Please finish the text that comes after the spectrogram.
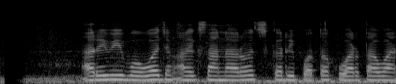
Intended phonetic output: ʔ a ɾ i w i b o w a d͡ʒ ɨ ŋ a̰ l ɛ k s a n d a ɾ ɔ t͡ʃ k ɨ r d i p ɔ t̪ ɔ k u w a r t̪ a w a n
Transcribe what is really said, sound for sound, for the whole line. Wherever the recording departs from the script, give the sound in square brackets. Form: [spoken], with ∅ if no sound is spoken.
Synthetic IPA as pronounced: ʔ a ɾ i w i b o w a d͡ʒ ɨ ŋ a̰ l ɛ k s a n d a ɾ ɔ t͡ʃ k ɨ r d i p ɔ t̪ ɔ k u w a r t̪ a w a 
